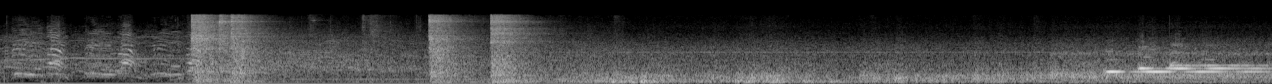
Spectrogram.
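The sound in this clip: A train named Dridan departs on its inaugural journey. Two loud bursts of broad hissing noise give way to a steady, rolling rumble, and sustained tonal notes join in near the end.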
